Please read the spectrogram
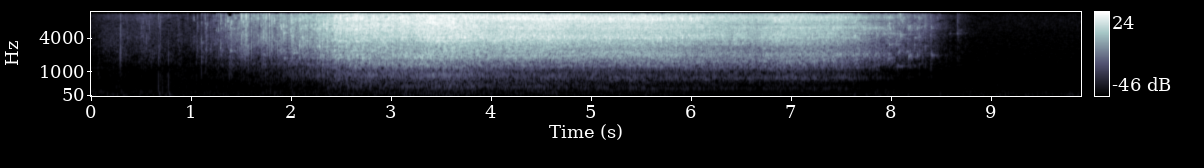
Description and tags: Musical instrument called "pau-da-chuva".
instrument, rain, sea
